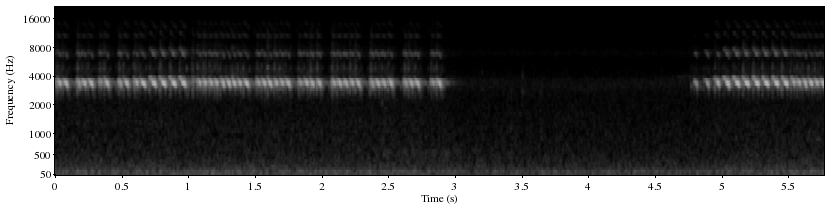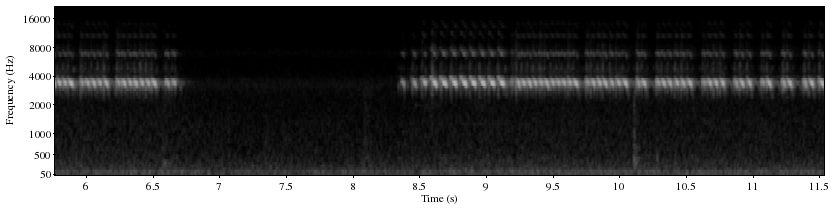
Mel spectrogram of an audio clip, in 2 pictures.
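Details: A single insect calling every night from grass in a tiny home garden, captured close by phone: three bouts of shrill, rapidly pulsed trilling, each a couple of seconds long with silent gaps between, in still night air.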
